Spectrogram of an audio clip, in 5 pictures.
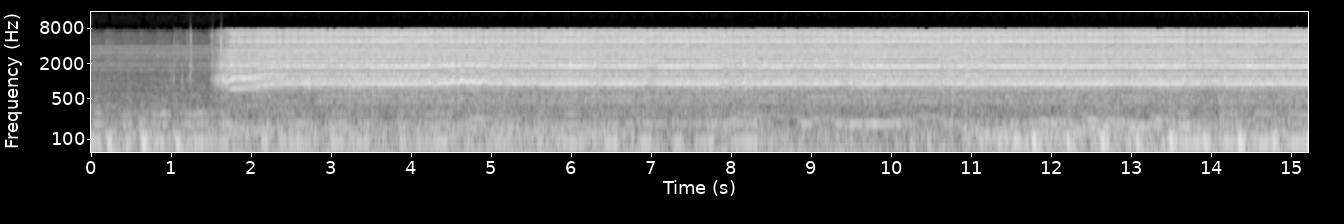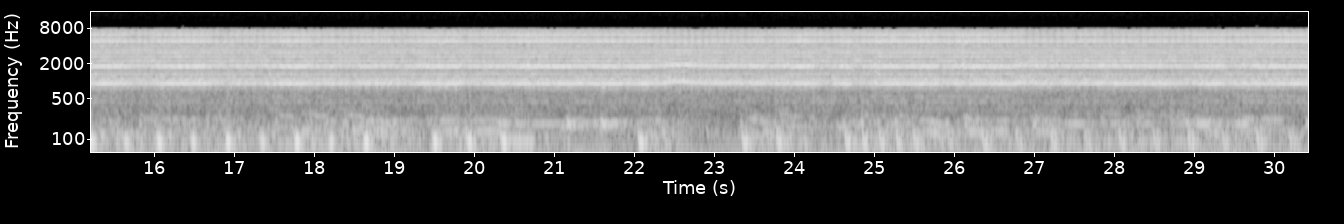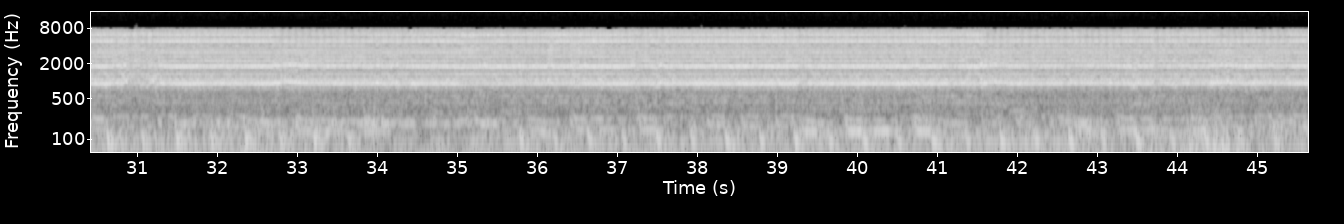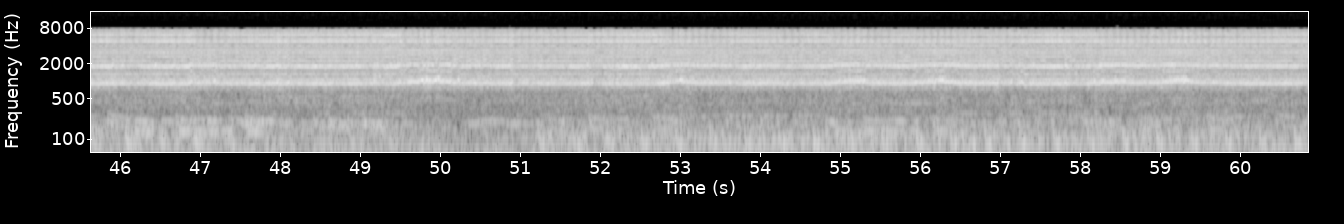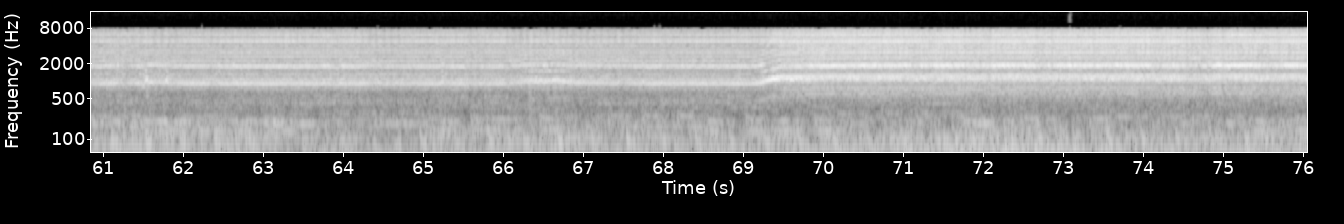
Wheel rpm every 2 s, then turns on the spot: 10, 110, 110, 110, 110, 120, 110, 110, 120, 110, 110, 110, 120, 110, 110, 110, 120, 120, 110, 120, 120, 110, 110, 110, 110, 110, 120, 110, 110, 110, 120, 110, 110, 110, 130, 160, 160, 160.
none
